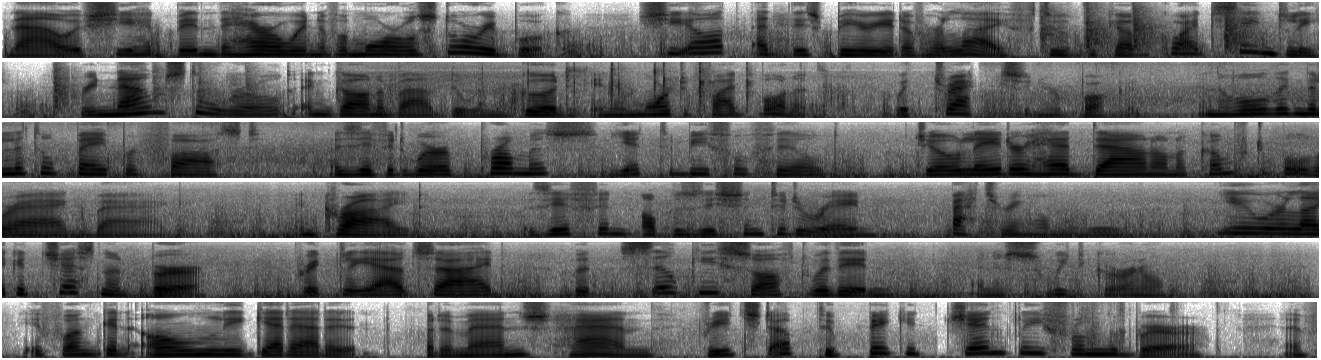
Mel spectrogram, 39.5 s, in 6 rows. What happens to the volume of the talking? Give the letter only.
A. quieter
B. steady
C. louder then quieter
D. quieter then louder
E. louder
B.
